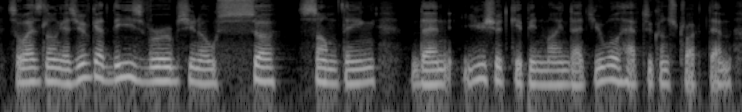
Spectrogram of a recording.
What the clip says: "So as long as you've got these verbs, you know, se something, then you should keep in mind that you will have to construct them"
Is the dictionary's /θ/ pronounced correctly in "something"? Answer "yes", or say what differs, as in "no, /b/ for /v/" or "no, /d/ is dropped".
yes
